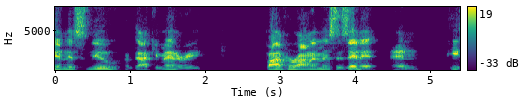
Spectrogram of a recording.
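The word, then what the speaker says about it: Heironimus: And Bob Hipporanus or Bob, I can't pronounce his last name. Hieronymus.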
